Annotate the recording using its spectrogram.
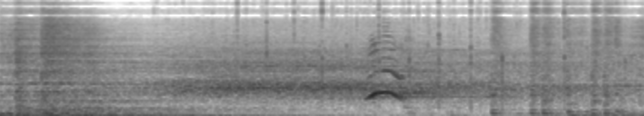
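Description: Loud live pop music with a heavy bass beat cuts off about two seconds in, leaving a cheering crowd. A single short high shout stands out near the four-second mark.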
